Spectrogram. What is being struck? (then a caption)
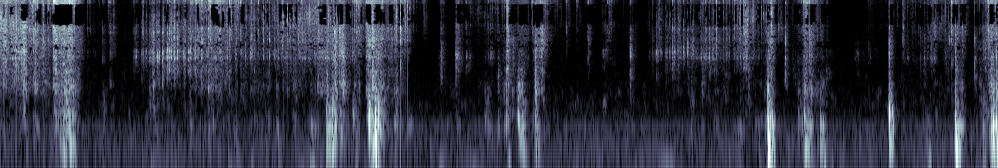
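Solid soap bar scraped with a metal blade. A metal blade scrapes curls and chips off a hand-held solid white soap bar. The sound is a bright, dry, tearing scrape in longer runs that break into short crunchy strokes with brief quiet gaps.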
